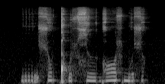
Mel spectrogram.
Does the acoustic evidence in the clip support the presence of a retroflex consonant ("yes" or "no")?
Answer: no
